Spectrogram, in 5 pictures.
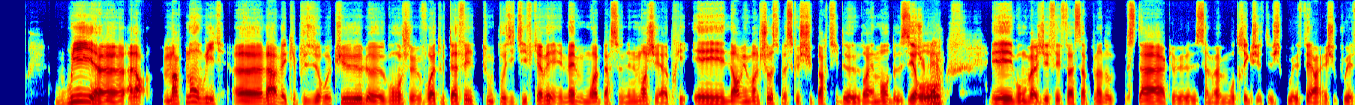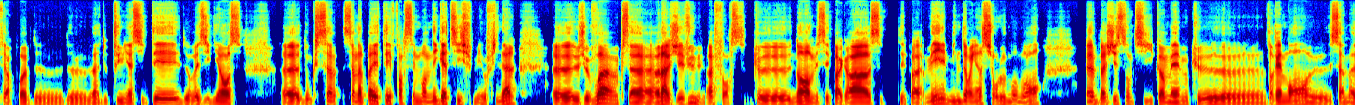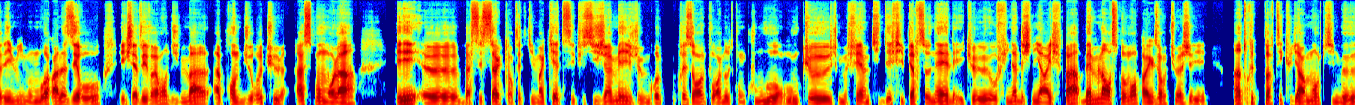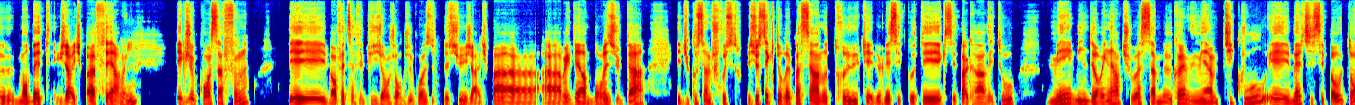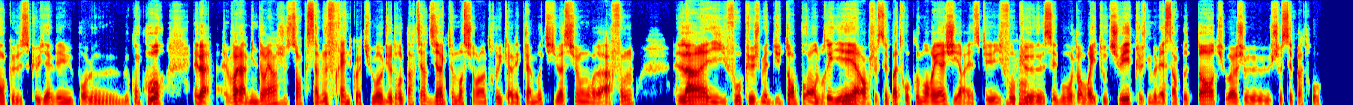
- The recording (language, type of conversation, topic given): French, advice, Comment retrouver la motivation après un échec ou un revers ?
- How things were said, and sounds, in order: stressed: "Oui"; stressed: "énormément"; other background noise; stressed: "vu"; tapping; stressed: "freine"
